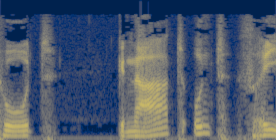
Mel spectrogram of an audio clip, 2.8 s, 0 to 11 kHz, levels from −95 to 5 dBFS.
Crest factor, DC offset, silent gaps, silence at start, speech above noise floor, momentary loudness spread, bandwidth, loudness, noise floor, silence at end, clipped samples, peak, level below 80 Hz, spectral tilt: 20 dB; under 0.1%; none; 0 s; 32 dB; 17 LU; 8 kHz; -19 LUFS; -52 dBFS; 0 s; under 0.1%; 0 dBFS; -42 dBFS; -4.5 dB/octave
